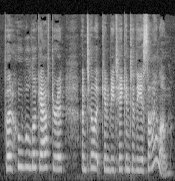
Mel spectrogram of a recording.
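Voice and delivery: put-on high-pitched, insistent girl; persistent. A narrator's reading. Rilla asks who will mind the baby, persistent. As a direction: press the question in a high voice. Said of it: "persisted Rilla".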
